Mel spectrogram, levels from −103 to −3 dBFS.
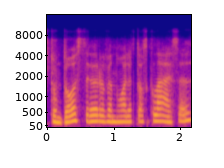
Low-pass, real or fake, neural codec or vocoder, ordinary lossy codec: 7.2 kHz; fake; codec, 16 kHz, 0.8 kbps, ZipCodec; Opus, 16 kbps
